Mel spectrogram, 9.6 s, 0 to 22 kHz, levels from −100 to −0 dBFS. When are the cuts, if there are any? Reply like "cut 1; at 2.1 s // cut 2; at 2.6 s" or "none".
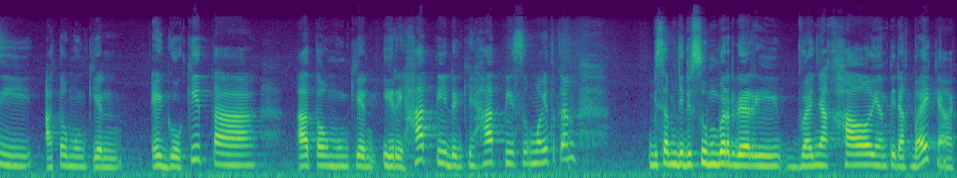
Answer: none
